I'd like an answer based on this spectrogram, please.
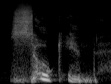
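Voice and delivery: hushed whisper. Real, not acted. Preacher to congregation about God never leaving, whispered. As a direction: let them soak in it, barely voiced. Preacher lets promise sink in.

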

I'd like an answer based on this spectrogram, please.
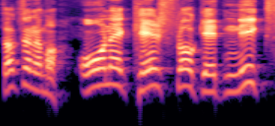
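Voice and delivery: loud, high driving sermon voice; booming preacher building up; preaching at full force. Acted. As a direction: press the point home hard.

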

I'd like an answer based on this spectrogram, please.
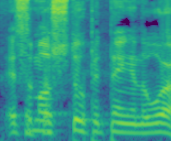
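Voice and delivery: fed-up rant at a stupid ban; angry outburst. Real, not acted. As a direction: blurt it out in real annoyance. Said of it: "When I get angry".

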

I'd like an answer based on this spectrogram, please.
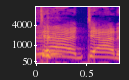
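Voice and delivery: put-on high-pitched pestering child; freaking-out kid. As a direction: imitate a panicky kid calling for a parent.

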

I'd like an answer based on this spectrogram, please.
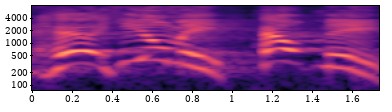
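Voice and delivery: loud, high cry for help; crying out for healing; desperate plea. Acted. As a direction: beg to be healed, voice up high. Blind man begging Jesus.

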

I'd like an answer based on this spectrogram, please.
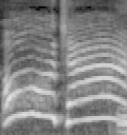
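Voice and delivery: very high imitated voice; Kate. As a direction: squeal it in a mock high-pitched woman's voice. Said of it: "she has such a high voice".

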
